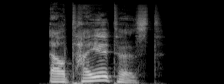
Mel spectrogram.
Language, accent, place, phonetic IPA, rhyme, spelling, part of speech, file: German, Germany, Berlin, [ɛɐ̯ˈtaɪ̯ltəst], -aɪ̯ltəst, erteiltest, verb, De-erteiltest.ogg
- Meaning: inflection of erteilen: 1. second-person singular preterite 2. second-person singular subjunctive II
